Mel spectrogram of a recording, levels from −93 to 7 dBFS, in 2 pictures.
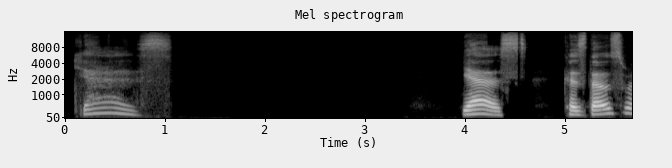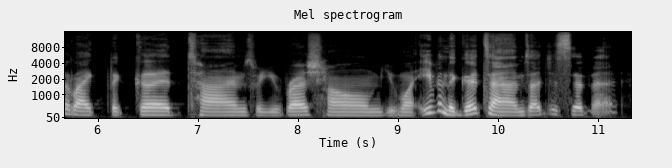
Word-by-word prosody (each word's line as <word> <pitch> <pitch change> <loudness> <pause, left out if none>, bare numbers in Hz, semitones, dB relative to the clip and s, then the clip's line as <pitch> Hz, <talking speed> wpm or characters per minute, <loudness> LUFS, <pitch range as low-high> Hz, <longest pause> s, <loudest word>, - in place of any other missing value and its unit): Yes. 200 -4 -11 2.9
Yes, 175 -4 +3 0.4
'cause 160 -3 +1
those 195 +5 +3
were 215 -3 -2
like 150 -2 +2
the 150 - -3
good 150 -1 +3
times 140 -2 -3
where - - -8
you 130 -1 -11
rush 145 +1 +2
home, 135 -1 -3
you - - -11
want 135 -1 -3
Even 240 +8 -1
the 155 - +5
Good 170 +8 +3
Times, 140 0 +2
I 155 - +2
just 180 -2 -9
said 470 -1 -1
that. - - -10
155 Hz, 120 wpm, -23 LUFS, 140-185 Hz, 2.9 s, the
